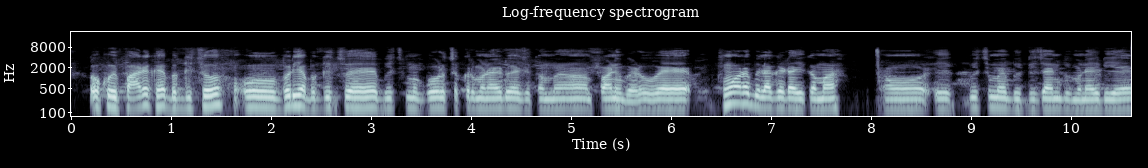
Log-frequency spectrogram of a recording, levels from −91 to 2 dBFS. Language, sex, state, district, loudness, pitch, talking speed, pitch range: Rajasthani, male, Rajasthan, Nagaur, -16 LUFS, 130 Hz, 170 wpm, 125-140 Hz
